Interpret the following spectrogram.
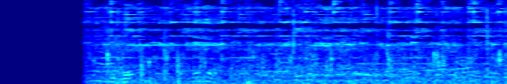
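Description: Mules' hooves clip-clopping on a paved stone path with harness bells jingling, starting a little under a second in.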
